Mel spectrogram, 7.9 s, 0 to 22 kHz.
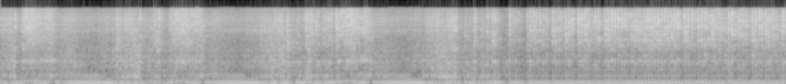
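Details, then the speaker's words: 1947 MG TC XPAG engine, after lying about 40 years and arriving on its side, run on a stand with the radiator filled and a temporary exhaust pipe: steady, even low idle after a brief blip, no knocks or misses; normal idle, may need a little fine tuning. "well we might like to do a little fine tuning but that's not too bad"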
